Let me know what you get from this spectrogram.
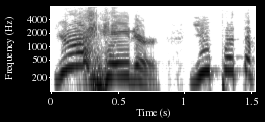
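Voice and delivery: loud high teasing accusation; loud accusing. Real, not acted. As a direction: call them a hater loudly. Heated argument.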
